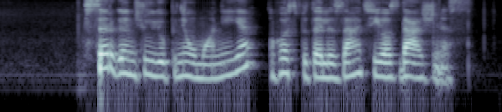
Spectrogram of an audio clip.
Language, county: Lithuanian, Šiauliai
